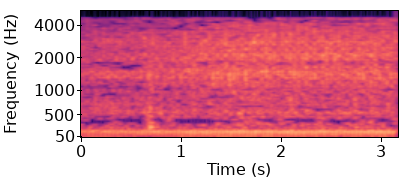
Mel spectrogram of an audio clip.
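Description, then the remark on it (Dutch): A Volkswagen Transporter diesel van engine idles steadily, a low, even rumble with a fast regular clatter and no pauses. It is fairly loud and alone, without any talking. “Geluid van een VW-transporter diesel.”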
